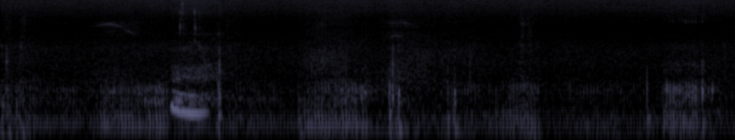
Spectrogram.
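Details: ['Unneutered male cat, trapped by accident while rescuers searched for a lost cat, sweet and curious, following a person indoors; low rumbling purr in soft pulses, one brief higher note near two seconds.']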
